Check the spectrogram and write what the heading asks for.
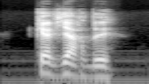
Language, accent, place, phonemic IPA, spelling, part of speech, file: French, France, Lyon, /ka.vjaʁ.de/, caviarder, verb, LL-Q150 (fra)-caviarder.wav
- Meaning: to redact (to censor, to black out or remove parts of a document while leaving the remainder)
